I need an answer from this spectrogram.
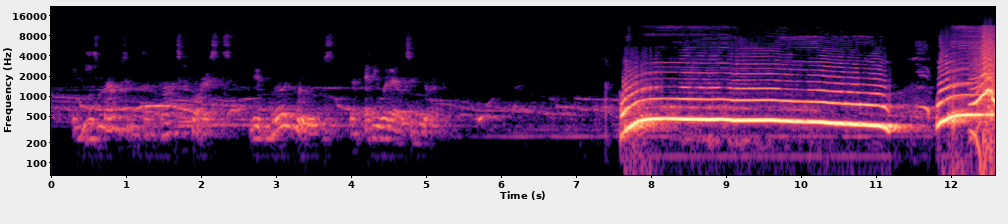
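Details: Hound dog howling in reply to wolves: faint, wavering distant howls at first, then a loud, long, steady howl that sags slightly in pitch, and a final abrupt rising howl.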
